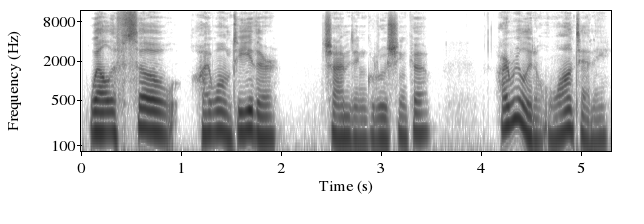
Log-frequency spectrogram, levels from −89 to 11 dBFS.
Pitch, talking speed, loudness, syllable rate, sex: 155 Hz, 160 wpm, -17 LUFS, 5.2 syllables/s, male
